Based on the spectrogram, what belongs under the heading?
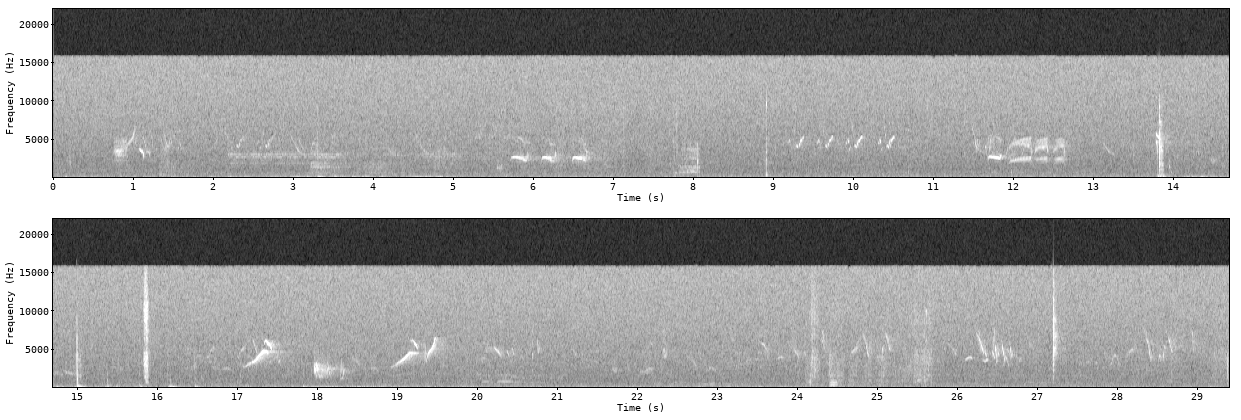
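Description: Wild birds calling here and there in open woodland: scattered chirps and short, quick rising whistles from more than one bird, with a few sharp clicks among them.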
